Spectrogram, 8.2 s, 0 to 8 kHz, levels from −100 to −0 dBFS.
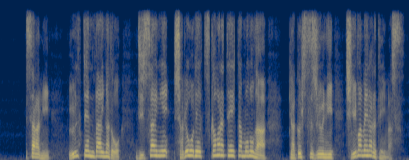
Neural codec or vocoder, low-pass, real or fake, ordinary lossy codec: codec, 24 kHz, 3 kbps, HILCodec; 7.2 kHz; fake; none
